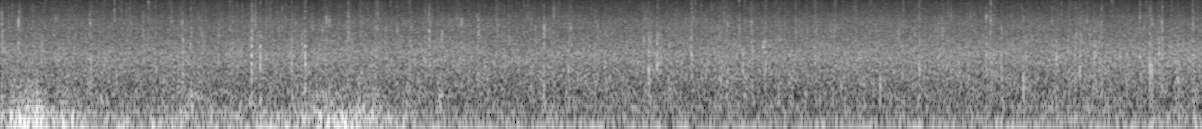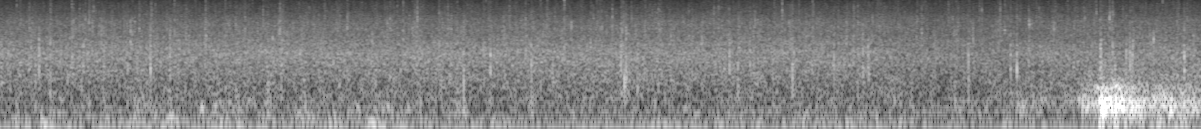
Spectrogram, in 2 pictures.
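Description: Steady rain falling on forest foliage, an even hiss with fine drop ticks. A brief low rumble of thunder comes in about a second before the end.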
